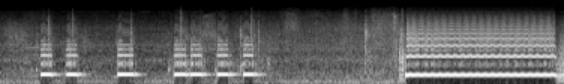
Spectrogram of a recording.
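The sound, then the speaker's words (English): A telephone line plays a quick series of short, clear electronic beeps in uneven groups as a call is placed during a hearing, then a steady, loud continuous dial tone holds to the end. No one speaks. “If you would just stand by, we have one more phone call to make.”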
